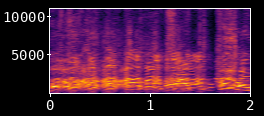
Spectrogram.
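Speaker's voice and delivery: high-pitched burst of laughter; real laugh. Real, not acted. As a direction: laugh instead of starting to sing. Laughs when asked to sing.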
